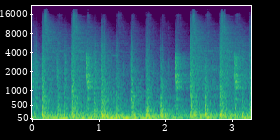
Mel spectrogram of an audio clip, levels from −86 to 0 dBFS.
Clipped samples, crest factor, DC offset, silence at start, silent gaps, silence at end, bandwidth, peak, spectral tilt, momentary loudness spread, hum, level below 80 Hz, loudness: under 0.1%; 14 dB; under 0.1%; 0 s; none; 0 s; 18 kHz; -2 dBFS; -6 dB/octave; 3 LU; none; -20 dBFS; -19 LUFS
